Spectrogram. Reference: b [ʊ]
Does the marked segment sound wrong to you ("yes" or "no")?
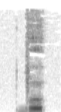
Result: no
